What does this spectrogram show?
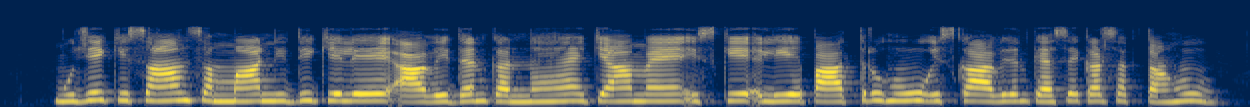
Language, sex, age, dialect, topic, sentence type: Hindi, female, 18-24, Garhwali, banking, question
